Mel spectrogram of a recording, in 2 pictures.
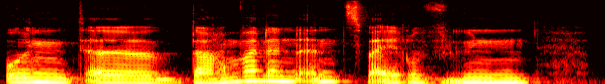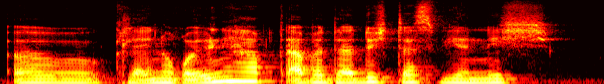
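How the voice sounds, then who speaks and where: The woman's very deep, low voice moves at a moderate pace, its pitch varying in an ordinary way. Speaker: journalist and author. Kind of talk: casual interview chat.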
